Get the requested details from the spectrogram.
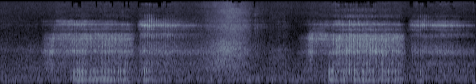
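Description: A sleeping Weimaraner snores in deep, rattling breaths, each intake a low rumbling drone.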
